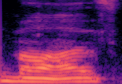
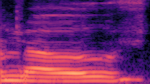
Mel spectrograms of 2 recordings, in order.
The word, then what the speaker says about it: mauve: of the Glorious purple it's called mauve or move depending on how you want to pronounce it and the card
